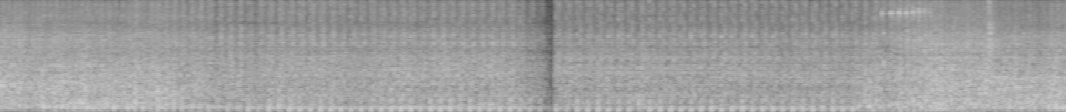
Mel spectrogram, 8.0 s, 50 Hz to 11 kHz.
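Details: Older 8HP Briggs & Stratton engine on an old Lawn-Boy two-stage snowblower after carburetor cleaning and leaning a rich mixture screw; quick, even beat at steady speed, no hunting or misfire; normal running.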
